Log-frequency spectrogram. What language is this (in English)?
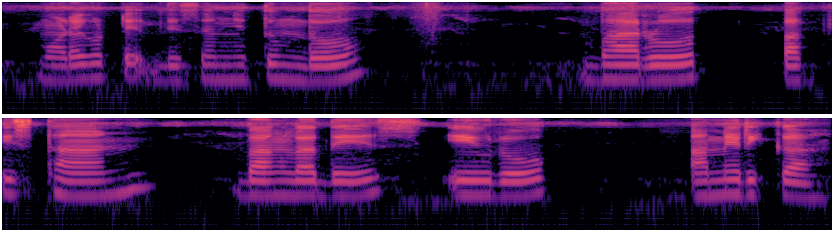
Santali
